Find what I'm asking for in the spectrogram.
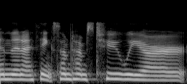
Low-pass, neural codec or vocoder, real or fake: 7.2 kHz; none; real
